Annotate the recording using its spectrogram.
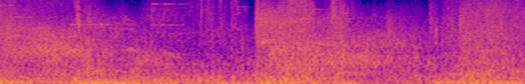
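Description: Video game battle sound effects clash and burst.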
